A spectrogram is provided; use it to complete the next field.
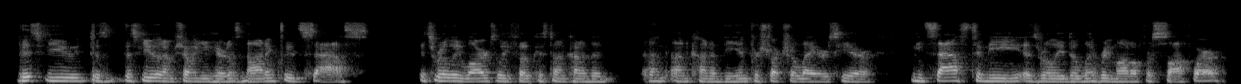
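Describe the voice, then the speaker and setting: Somewhat breathy with a dark, mellow tone, a man speaks at a fairly high pitch with fairly even intonation and a fairly quick pace over a quiet background. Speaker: industry analyst giving a webinar talk. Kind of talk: webinar presentation. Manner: fast.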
